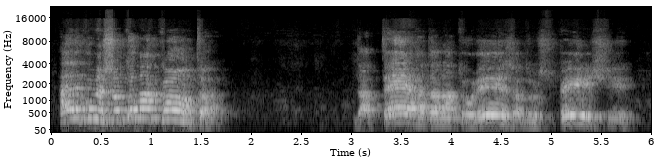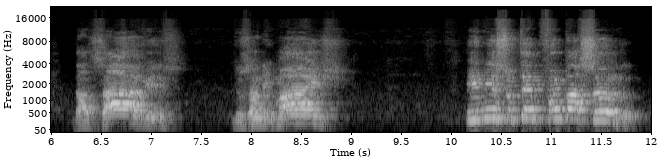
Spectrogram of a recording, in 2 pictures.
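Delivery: loud, ceremonious storytelling voice; story narration. A narrator's reading. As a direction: proclaim the myth to the audience. (narração solene e alta)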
